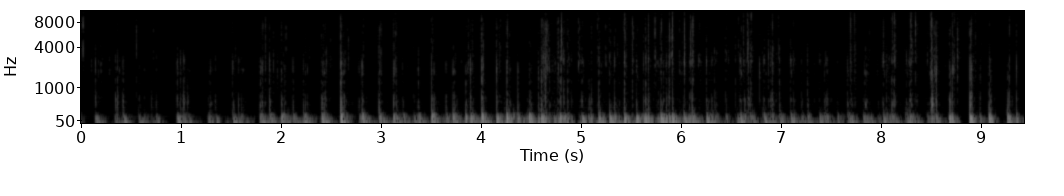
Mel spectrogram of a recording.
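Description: A thin, flexible, rectangular sheet of reflective metallized foil bubble insulation, about tablet size, is held up in both hands and tapped and scratched with fingertips and nails. Quiet, rapid, dense taps blend with light scratching, giving soft, dull thumps with a low, muffled body and very short decay. The tapping runs almost continuously and grows slightly busier and louder after the first two seconds.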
